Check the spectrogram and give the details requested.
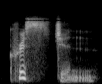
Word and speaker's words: Christian: or mature mature mature christian the ti here sounds like a cha christian never had this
